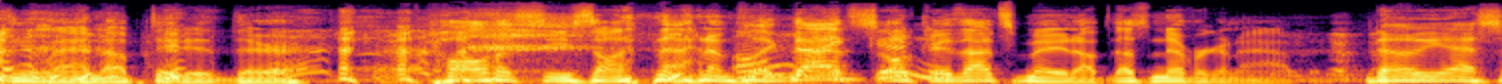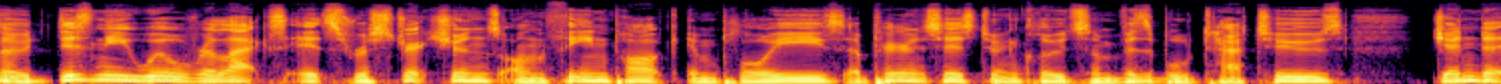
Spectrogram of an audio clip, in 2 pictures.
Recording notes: Phone interview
